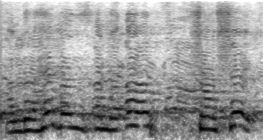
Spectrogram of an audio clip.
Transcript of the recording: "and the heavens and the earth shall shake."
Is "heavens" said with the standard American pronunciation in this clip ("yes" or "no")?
yes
